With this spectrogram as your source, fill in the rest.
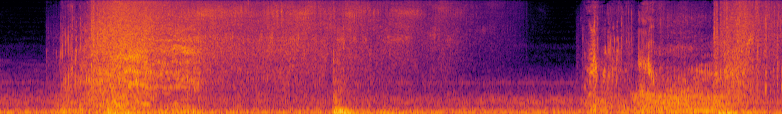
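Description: Game sound effects whoosh and hum.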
